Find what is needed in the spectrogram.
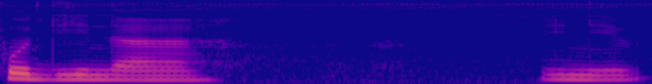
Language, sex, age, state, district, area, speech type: Bodo, female, 45-60, Assam, Baksa, rural, spontaneous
